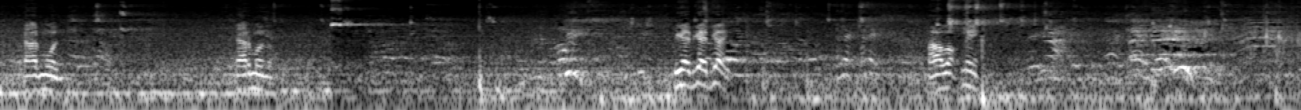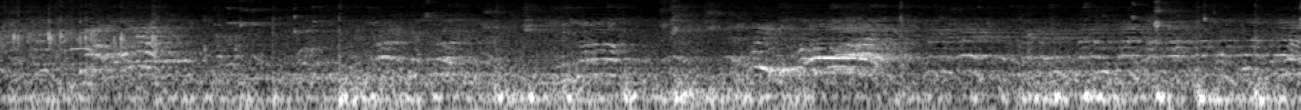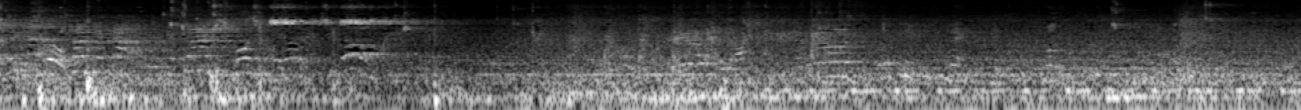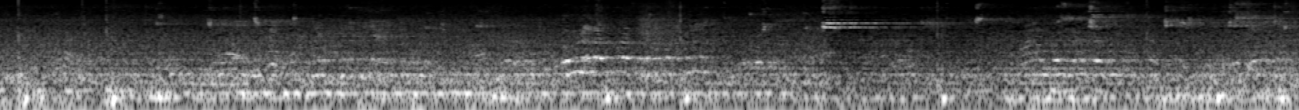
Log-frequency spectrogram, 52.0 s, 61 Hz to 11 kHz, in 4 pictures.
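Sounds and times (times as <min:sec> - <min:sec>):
basketball bouncing on court: 0:15.7 - 0:16.7, 0:40.0 - 0:40.4.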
